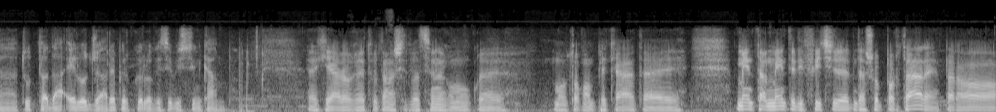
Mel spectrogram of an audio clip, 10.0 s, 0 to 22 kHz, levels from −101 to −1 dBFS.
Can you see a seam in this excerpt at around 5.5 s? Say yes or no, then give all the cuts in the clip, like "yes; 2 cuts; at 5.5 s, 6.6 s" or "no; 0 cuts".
no; 2 cuts; at 3.1 s, 8.5 s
